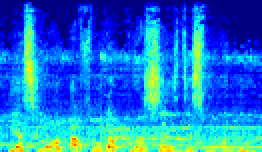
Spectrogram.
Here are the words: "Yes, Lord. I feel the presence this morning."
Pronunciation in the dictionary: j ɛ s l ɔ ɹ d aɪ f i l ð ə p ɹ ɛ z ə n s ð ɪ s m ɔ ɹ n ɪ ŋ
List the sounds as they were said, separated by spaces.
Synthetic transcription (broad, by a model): j ɛ s l ɔ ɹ d aɪ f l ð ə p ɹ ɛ s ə n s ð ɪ s m ɔ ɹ n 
